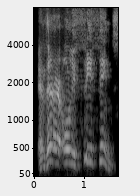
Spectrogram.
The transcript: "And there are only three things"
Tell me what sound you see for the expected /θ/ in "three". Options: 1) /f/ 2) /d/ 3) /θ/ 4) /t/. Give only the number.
3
